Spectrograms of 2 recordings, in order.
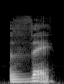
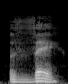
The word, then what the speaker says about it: vais: The first form is je vais. Okay, so remember, final S not pronounced here. Je vais. Okay, when you combine this A-I, you get the sound E, really open.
